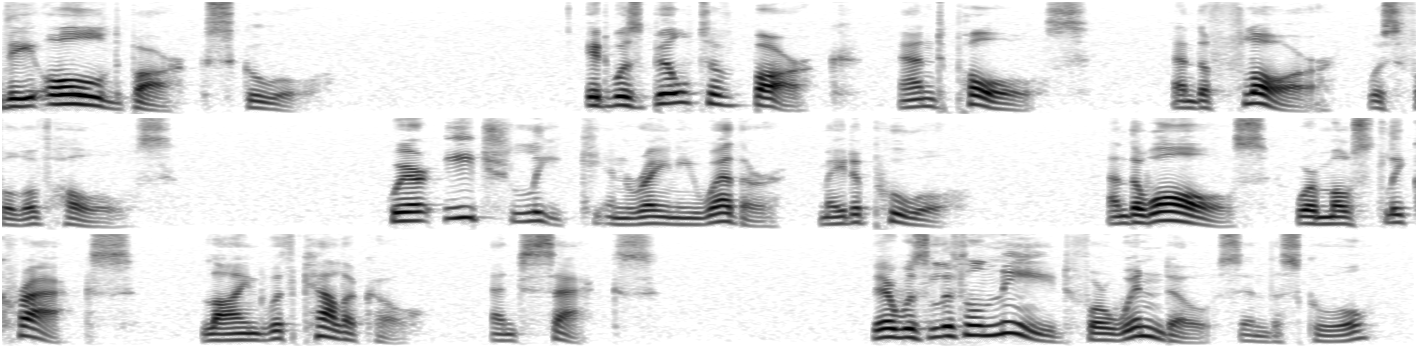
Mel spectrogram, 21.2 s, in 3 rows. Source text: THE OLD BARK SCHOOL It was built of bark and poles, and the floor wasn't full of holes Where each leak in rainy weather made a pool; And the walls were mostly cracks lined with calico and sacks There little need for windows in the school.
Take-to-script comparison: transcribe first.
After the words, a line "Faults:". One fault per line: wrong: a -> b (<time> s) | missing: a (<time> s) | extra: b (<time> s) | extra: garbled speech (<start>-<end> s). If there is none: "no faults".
THE OLD BARK SCHOOL It was built of bark and poles, and the floor was full of holes Where each leak in rainy weather made a pool; And the walls were mostly cracks lined with calico and sacks There was little need for windows in the school.
Faults:
wrong: wasn't -> was (6.8 s)
extra: was (18.6 s)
